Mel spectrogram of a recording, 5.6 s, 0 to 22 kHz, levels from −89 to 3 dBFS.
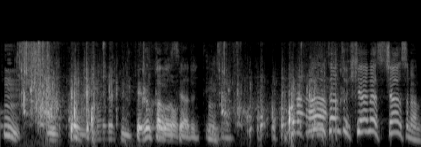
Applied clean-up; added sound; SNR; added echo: neural mask model RNNoise.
